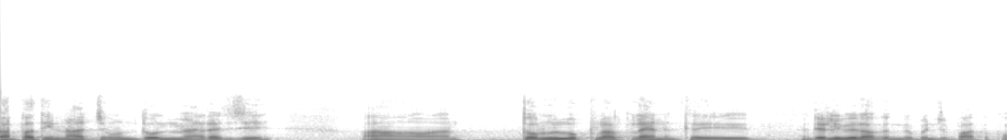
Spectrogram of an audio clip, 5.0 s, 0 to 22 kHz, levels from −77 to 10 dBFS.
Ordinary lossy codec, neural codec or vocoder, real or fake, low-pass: none; codec, 16 kHz in and 24 kHz out, 0.6 kbps, FocalCodec, streaming, 4096 codes; fake; 7.2 kHz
